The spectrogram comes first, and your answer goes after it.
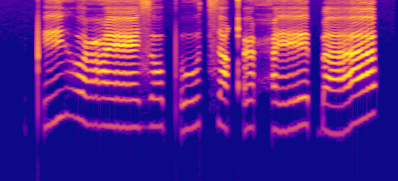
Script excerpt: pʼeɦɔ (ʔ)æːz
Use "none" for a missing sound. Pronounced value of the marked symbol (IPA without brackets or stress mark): ʕ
